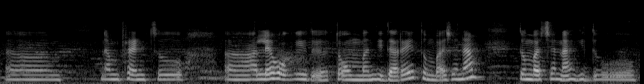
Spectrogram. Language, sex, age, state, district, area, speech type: Kannada, female, 30-45, Karnataka, Dharwad, rural, spontaneous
